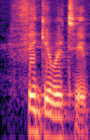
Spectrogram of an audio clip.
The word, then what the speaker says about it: figurative: Figurative, not figurative. Figurative.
